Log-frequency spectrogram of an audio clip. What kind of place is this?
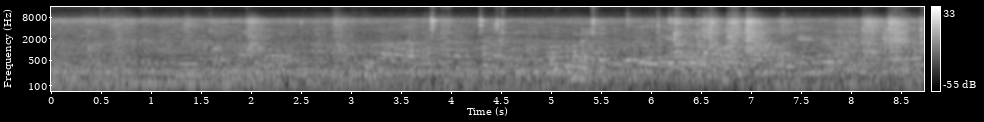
crowded indoor space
